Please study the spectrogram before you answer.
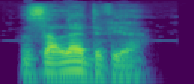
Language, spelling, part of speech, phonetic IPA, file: Polish, zaledwie, particle / conjunction, [zaˈlɛdvʲjɛ], Pl-zaledwie.ogg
